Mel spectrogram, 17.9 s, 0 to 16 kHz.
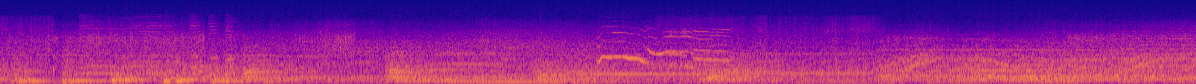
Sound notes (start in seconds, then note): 8.9 screaming; 12.6 creature roaring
